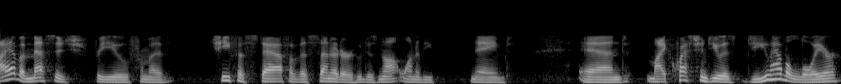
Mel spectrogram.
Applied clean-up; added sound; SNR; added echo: none; none; none; none.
